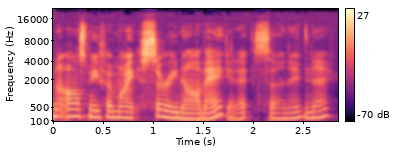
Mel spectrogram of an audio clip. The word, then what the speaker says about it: Suriname: The water element for Guana and Surinami. I'm probably pronouncing that wrong. Suriname.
